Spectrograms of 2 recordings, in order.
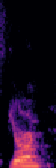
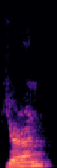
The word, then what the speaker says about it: Björn: It's Björn, or it's a Scandinavian name, so it's Björn. But most of the countries don't pronounce the Ö.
